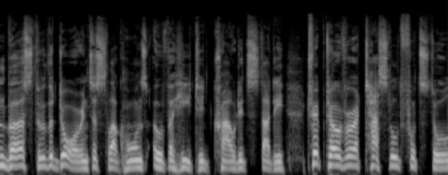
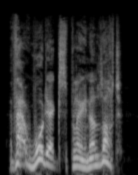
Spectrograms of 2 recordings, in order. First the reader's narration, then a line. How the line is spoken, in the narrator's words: panted Harry, now positively wrestling with Ron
